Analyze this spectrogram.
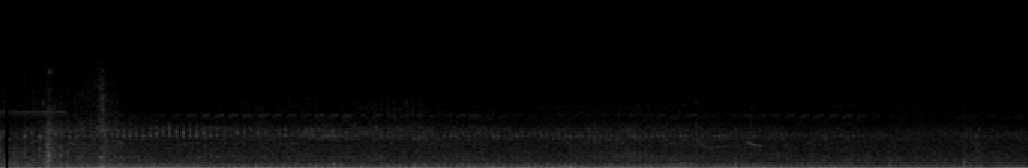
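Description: Outdoor ambience along a quiet road: a steady low rumble, with a few faint high bird chirps about five seconds in.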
